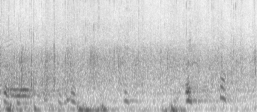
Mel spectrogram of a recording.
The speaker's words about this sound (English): How about a nice round of applause for both our debaters?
